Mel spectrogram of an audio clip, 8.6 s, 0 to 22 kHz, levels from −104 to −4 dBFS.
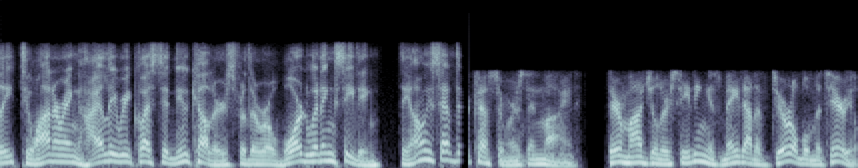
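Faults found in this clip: Handover gap, 4.58 to 4.68 s, just after "seating they always have": audio cuts out for 100 ms, then resumes. Probable component: radio link during a network handover. No speech frames arrived while the call switched networks, so that stretch is lost.

Fallback to narrowband, 4.68 s to end: audio turns duller and rougher, with nothing above 4 kHz. Probable component: codec renegotiation. The call dropped from HD Voice AMR-WB, which was clear before this point (consistent with 12.65 kbit/s), to AMR-NB at a rate that fits 7.4 kbit/s.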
